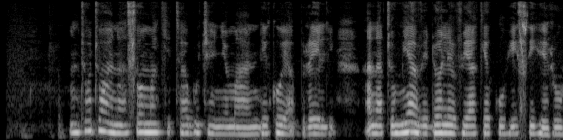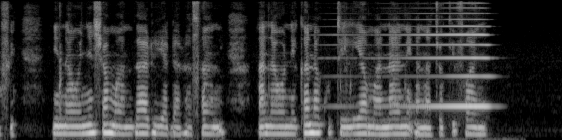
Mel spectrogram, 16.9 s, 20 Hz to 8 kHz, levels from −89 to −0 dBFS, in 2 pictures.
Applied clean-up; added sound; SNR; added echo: none; Bowed string instrument; 0 dB; none.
